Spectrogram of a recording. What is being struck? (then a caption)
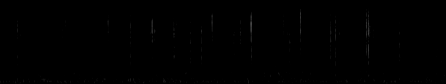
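Himalayan salt rock. Long black nails scratch and tap a large, solid, orange-pink Himalayan salt rock with a rough, frosted surface. The result is about seventeen quiet, sharp, crackly high-pitched ticks and scrapes, each dying out instantly, with almost no low end.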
